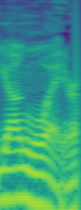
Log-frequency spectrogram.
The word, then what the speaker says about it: Younghoe: Now, Young Wei, it's spelled Young Ho, but it's pronounced Young Wei, right? – Yes.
